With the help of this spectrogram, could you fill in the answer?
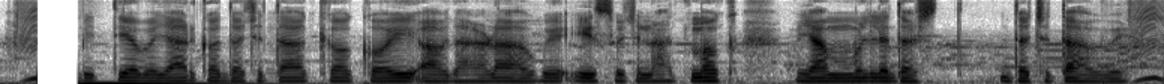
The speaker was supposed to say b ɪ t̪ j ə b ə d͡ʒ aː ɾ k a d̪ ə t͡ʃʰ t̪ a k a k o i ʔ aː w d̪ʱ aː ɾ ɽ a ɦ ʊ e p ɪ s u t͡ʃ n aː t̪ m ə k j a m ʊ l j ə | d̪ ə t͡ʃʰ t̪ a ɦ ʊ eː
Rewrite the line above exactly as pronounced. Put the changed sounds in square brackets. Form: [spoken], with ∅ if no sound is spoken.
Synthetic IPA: b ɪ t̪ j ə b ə d͡ʒ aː ɾ k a d̪ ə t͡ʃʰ t̪ a k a k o i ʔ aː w d̪ʱ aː ɾ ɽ a ɦ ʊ e [ʔ] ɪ s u t͡ʃ n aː t̪ m ə k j a m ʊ l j ə | d̪ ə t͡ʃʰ t̪ a ɦ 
